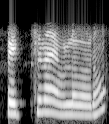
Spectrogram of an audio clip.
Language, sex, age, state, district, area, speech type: Tamil, female, 18-30, Tamil Nadu, Madurai, urban, conversation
